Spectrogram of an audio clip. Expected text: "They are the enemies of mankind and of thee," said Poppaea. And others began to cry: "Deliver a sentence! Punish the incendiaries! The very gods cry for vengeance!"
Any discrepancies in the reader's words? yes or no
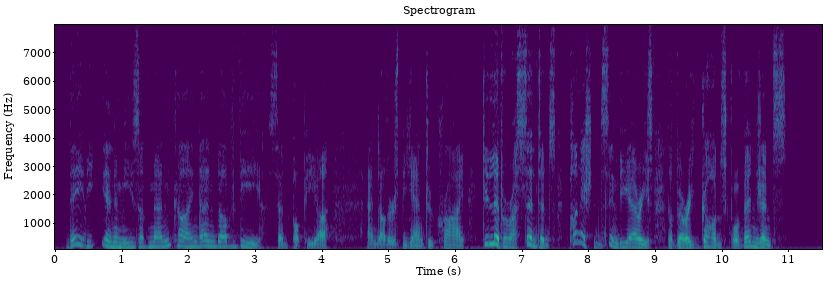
yes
